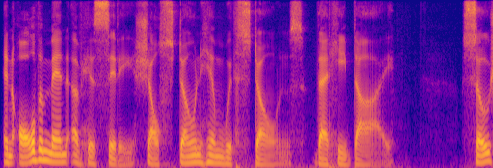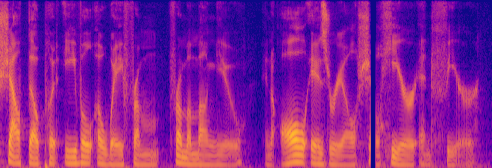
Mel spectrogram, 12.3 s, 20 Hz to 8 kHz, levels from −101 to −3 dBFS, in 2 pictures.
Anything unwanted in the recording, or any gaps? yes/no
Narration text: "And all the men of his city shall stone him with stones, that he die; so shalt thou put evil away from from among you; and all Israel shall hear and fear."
yes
